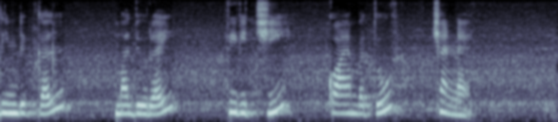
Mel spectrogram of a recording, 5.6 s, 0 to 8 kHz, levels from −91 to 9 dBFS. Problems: none marked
